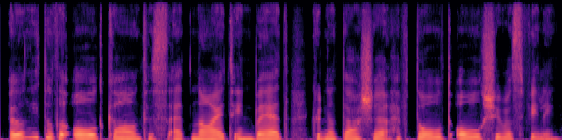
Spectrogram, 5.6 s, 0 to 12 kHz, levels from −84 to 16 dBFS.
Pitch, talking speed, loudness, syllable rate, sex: 220 Hz, 180 wpm, -17 LUFS, 4.3 syllables/s, female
